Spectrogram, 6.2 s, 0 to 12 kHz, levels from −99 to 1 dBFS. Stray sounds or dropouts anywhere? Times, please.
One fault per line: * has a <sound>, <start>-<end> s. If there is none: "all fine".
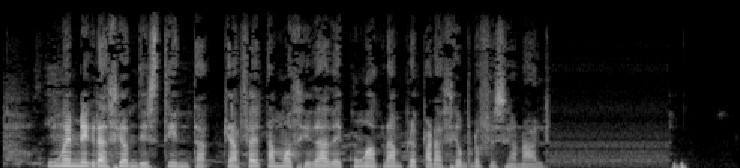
all fine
